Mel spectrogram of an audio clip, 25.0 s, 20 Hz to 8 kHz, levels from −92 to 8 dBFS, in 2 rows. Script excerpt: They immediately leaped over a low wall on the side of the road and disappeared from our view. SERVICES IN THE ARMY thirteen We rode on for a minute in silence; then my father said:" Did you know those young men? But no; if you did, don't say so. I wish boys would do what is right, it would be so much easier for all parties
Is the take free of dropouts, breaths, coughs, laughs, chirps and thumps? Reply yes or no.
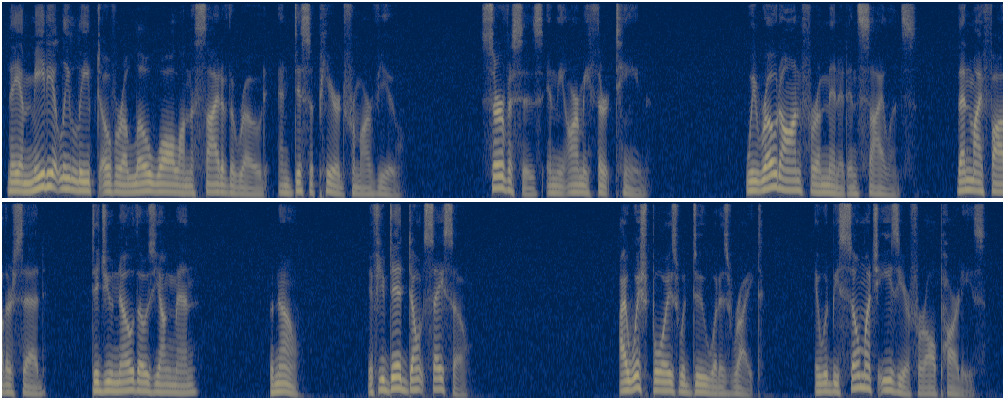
yes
